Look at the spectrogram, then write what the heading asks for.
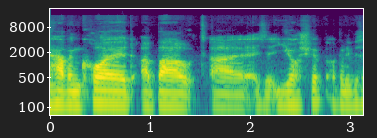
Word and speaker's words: Joško: So it says here, Bayern have inquired about, is it Joško, I believe is how you say it, Gvardiol, and are informed about his situation.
